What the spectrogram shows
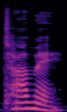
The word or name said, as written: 자매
